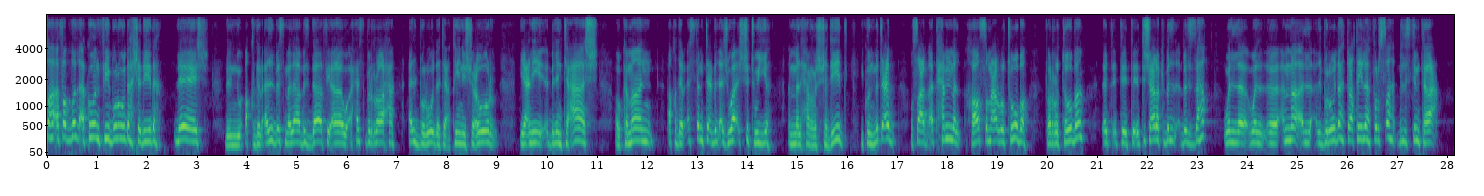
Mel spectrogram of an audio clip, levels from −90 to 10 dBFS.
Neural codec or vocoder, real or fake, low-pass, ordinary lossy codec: codec, 24 kHz, 6 kbps, HILCodec; fake; 7.2 kHz; none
